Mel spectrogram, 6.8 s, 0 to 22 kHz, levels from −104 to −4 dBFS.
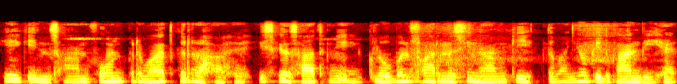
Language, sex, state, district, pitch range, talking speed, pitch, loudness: Hindi, female, Haryana, Rohtak, 125-135 Hz, 185 wpm, 130 Hz, -17 LUFS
